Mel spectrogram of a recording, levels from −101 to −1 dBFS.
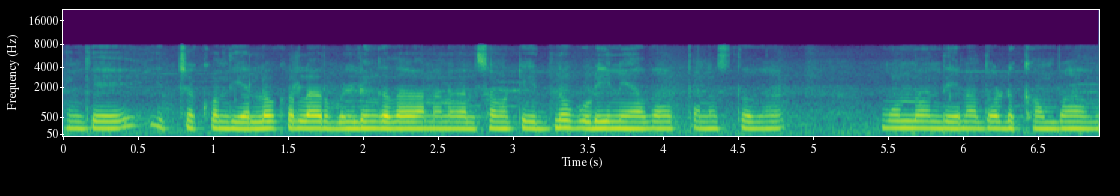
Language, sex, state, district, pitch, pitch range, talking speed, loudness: Kannada, male, Karnataka, Bijapur, 180 Hz, 175-185 Hz, 145 wpm, -17 LUFS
